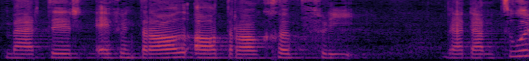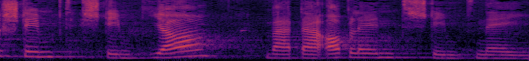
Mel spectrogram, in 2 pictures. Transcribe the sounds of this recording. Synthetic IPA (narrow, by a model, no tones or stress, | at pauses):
væːɾd̥əɾɛfɛnt̪ɾɑːlɑːt̪rɑːkχœfli | væːɾdæmt͡suəʃtɪmtʃtɪmtjɑː | væːɾdæːʔɑb̥lɛːntʃtɪmtnɛɪ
